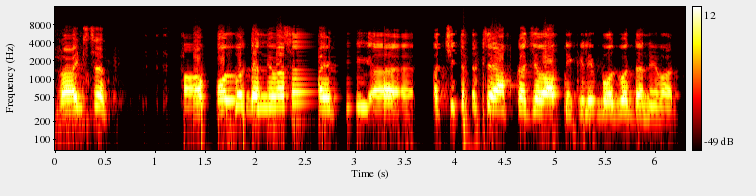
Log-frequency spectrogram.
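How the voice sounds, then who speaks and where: Male moderator: courteous, high-pitched, muffled recording. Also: moderate pace, darkish tone, soft background music. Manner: polite, thankful. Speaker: host moderating the session.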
